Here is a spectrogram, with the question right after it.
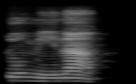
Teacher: إذا بدأت بكلمة اؤتمن همزتان، الثانية ساكنة، لكن الأولى مضمومة، إذا ستحول الهمزة الثانية إلى واو وتقرأ أوتمن مضمومة.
